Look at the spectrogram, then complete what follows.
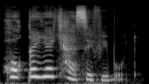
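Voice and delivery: indignant, high-pitched scolding; angry shout. A narrator's reading.

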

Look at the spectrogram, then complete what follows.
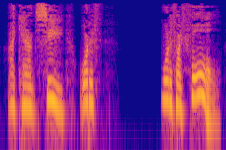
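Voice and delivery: high, scared woman's voice; frightened protest. A narrator's reading. Woman afraid of falling in the dark, frightened protest. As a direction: falter anxiously, pitched well up. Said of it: "her voice shaking".

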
